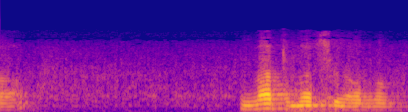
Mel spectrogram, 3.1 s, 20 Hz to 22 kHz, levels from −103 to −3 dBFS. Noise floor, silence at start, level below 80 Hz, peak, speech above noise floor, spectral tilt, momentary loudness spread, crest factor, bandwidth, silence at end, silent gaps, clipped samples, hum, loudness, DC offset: -55 dBFS; 0 s; -58 dBFS; -4 dBFS; 31 dB; -8 dB/octave; 17 LU; 22 dB; 7 kHz; 0.1 s; none; under 0.1%; none; -23 LUFS; under 0.1%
